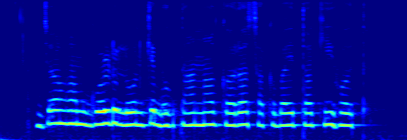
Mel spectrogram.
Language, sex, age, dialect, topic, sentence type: Maithili, female, 25-30, Southern/Standard, banking, question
